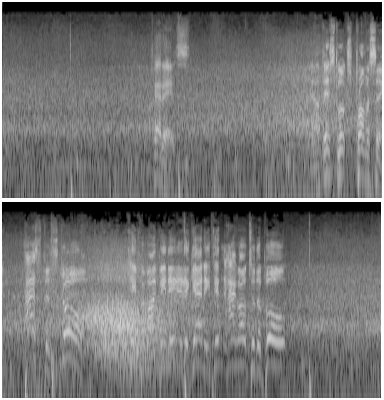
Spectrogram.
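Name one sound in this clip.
A football is kicked with short dull thumps.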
